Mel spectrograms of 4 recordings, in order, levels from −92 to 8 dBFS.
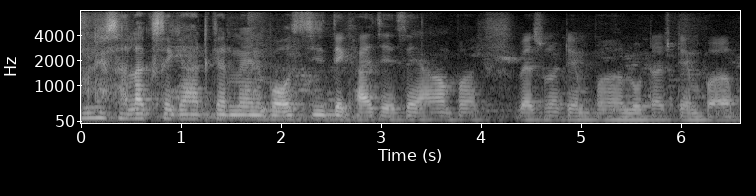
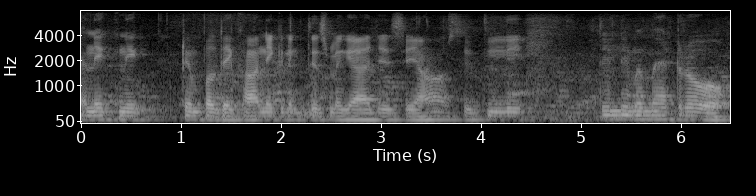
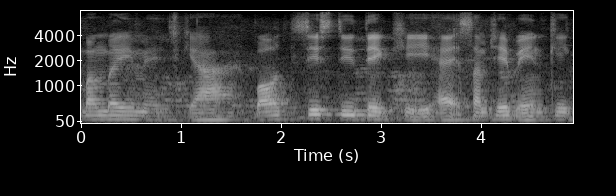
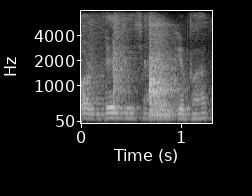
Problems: constant background noise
